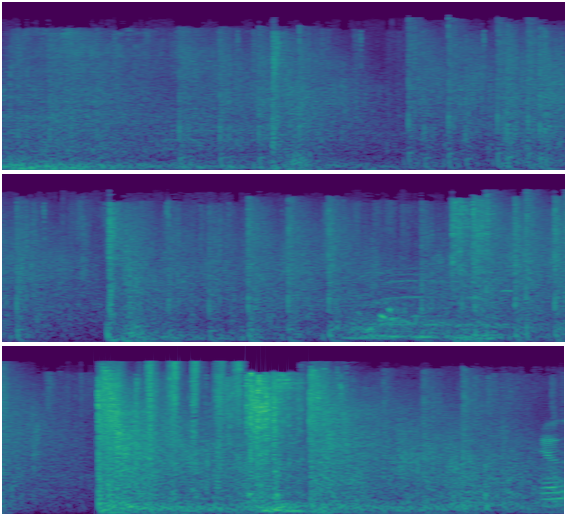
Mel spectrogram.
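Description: Distant and nearby gunfire as players battle in Fortnite, rapid crackling bursts and sharp shots in uneven clusters, with a louder stretch of firing toward the end.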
